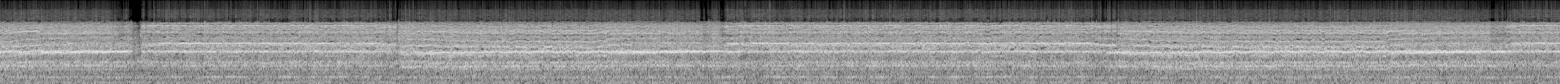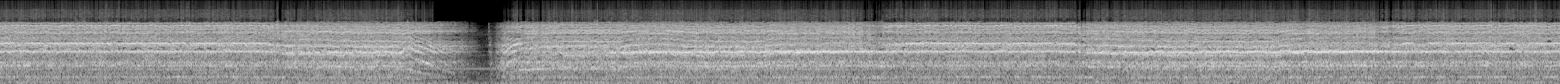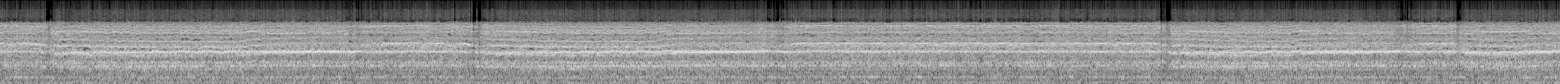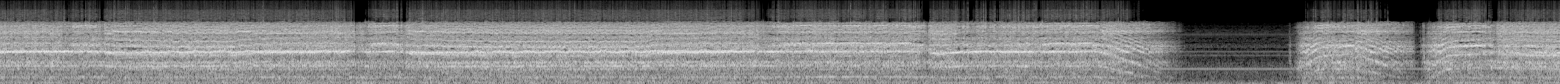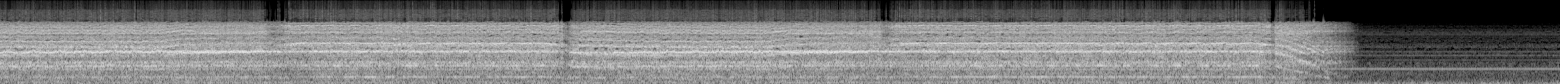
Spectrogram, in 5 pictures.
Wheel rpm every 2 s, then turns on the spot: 230, 230, 210, 220, 230, 230, 210, 230, 240, 210, 120, 220, 230, 220, 220, 230, 210, 230, 220, 230, 230, 230, 220, 230, 220, 230, 210, 240, 220, 20, 100, 210, 230, 240, 220, 230, 230, 200, 0.
none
